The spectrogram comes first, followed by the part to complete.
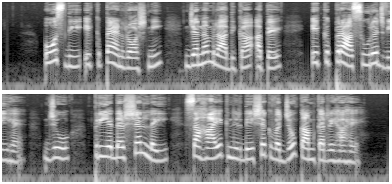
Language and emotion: Punjabi, neutral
